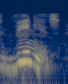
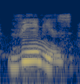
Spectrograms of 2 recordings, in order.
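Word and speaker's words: venue: and there is another another word here it's venus venus okay do you know what it means do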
